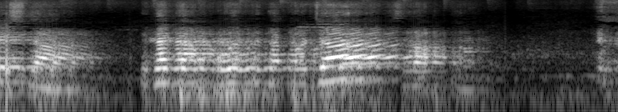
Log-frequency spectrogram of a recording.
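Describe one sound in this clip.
A woman chants loudly in a high, sung voice nearby.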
